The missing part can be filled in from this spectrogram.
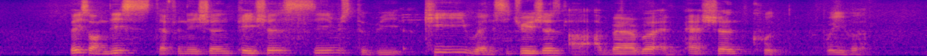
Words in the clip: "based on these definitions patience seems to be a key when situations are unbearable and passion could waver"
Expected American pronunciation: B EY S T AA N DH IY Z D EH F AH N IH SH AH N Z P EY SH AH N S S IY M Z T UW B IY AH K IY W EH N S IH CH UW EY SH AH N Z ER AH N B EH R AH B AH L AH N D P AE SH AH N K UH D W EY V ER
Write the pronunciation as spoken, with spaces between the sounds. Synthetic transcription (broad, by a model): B EY S AA N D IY S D EH F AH N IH SH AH N P EY SH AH N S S IY M S T UW B IY AH K IY W EH N S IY CH UW EY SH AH N S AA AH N B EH R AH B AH L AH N P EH SH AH N K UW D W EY V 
